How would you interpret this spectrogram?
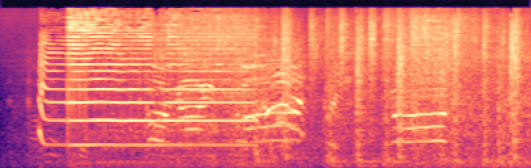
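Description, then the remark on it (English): A loud, sustained klaxon blares for about two and a half seconds with a rich, steady harmonic tone, sounding the start of a tile-smashing game, followed by lively crowd noise and a brief second honk. “Go on the sound of the klaxon.”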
